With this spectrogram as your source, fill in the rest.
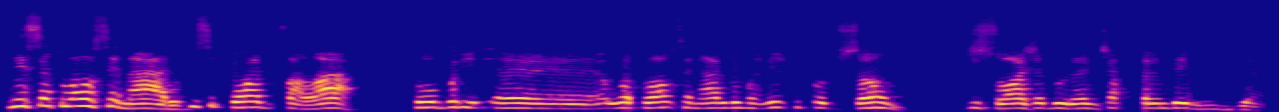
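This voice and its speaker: A man's voice: high voice, unhurried, darkish tone, rough recording. A Brazilian man, a professor, explaining step by step in an online lecture, heard through a thin headset mic on a video call. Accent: Brazilian Portuguese. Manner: explains step by step, asks himself rhetorical questions. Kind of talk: online lecture answering audience questions.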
